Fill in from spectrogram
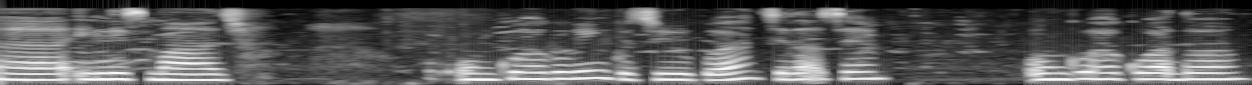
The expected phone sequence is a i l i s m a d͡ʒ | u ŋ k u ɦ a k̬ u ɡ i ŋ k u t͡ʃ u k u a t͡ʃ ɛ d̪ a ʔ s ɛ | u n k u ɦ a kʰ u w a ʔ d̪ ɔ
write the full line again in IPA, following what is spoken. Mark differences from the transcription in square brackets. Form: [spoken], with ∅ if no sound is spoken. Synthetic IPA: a i l i s m a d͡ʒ | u ŋ k u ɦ a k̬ u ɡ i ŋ k u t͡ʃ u k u a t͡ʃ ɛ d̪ a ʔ s ɛ | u [ŋ] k u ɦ a [k] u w a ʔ d̪ ɔ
